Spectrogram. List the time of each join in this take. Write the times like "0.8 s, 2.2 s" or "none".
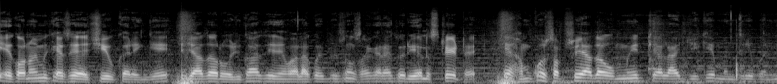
1.8 s, 4.9 s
